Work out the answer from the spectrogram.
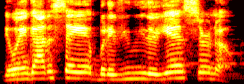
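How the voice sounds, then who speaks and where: A woman hosting a casual spiritual chat in a rambling, animated way. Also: medium pitch, fast, faint music behind. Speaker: live stream host.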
